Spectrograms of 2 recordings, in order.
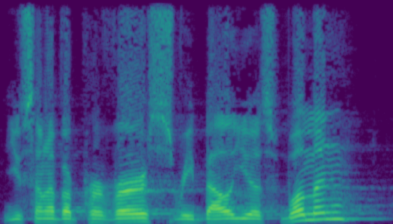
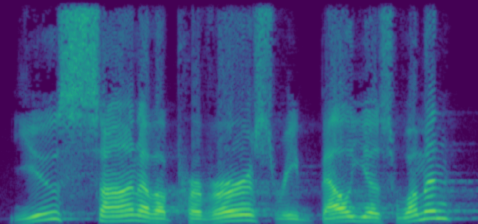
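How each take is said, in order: First: Loud but a touch less heated king's insult; re-read angry insult. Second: Loud, higher-pitched furious king's insult; angry insult. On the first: Teacher repeats Saul's insult to the class, firmly angry. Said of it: "what did you say?". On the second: Saul berates his son Jonathan, enraged and loud. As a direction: spit the insult at your son in rage. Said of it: "Then Saul's anger burned against Jonathan". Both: Acted.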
